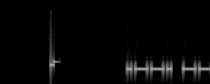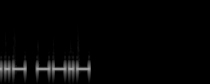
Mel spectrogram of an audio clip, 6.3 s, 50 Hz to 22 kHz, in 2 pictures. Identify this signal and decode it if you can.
Morse code, heard as a keyed tone, about 20 wpm, 700 Hz. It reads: PQQ
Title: USA Call Sign Postfixes - 3 Letters 20wpm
